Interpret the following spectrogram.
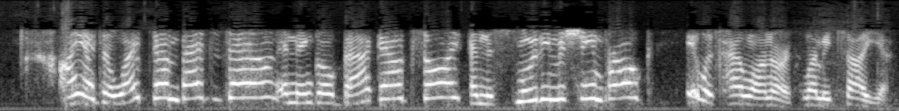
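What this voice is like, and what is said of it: Thick Long Island accent. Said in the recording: “the worst accent in the United States ... my Long Island accent ... You talk. ... Exactly like that.”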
